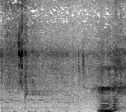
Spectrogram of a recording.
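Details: Honey bees at an apiary, from a colony that has lost its queen after the keeper destroyed its emergency queen cells; a low droning buzz swells loudly near the end over a faint, quieter hum.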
